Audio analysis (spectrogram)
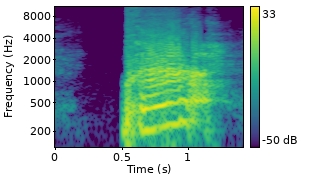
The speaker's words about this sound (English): Here, just one sec. I have to cough.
